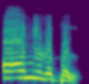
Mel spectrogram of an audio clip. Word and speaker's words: honorable: Similarly, honorable. Honorable. H-O-N-O-U-R-A-B-L-E. All these have the same pronunciation.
